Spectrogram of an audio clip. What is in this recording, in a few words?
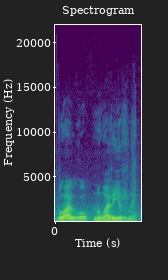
"Blagonooarirnian", Beelzebub pronounciations; Fourth Way; RUS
